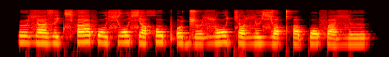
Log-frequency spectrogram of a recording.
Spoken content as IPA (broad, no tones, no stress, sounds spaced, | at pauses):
ə˞ ɮ a z ɛ t͡ɕʰ a f ɔ ɕ ɔ ɕ a χ ʊ pʼ ɔ ɖ͡ʐ ə˞ ɮ ɔ c ɒ ɮ ɘ ʑ ʊ qʰ o p ɔ f a ɮ ɘ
